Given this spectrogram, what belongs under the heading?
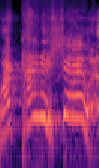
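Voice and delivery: shouting. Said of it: "they're yelling at each other".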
